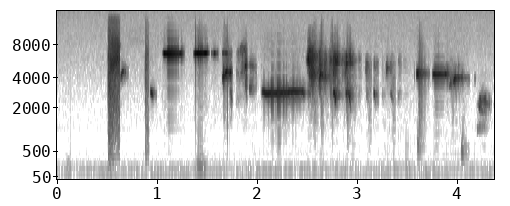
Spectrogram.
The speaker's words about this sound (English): Is that a bird?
